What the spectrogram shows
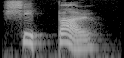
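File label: "kippar", Swedish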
